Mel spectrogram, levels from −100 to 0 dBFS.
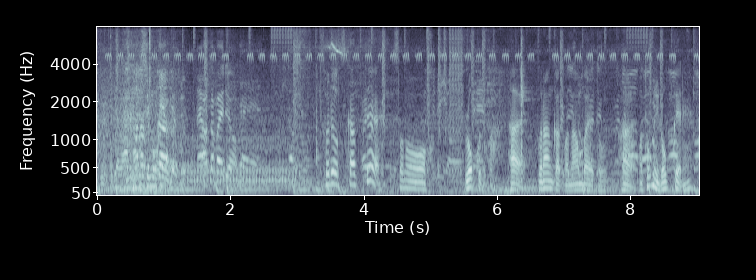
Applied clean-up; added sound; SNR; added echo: none; Cricket; 15 dB; none.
